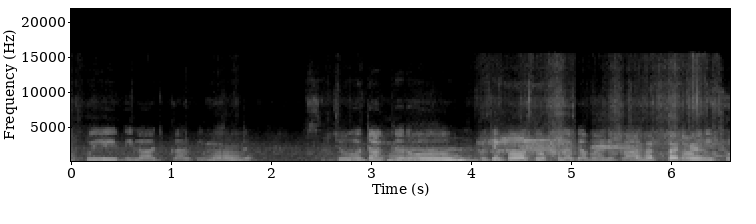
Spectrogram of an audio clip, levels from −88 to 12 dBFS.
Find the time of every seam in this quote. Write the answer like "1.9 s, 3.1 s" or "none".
4.0 s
